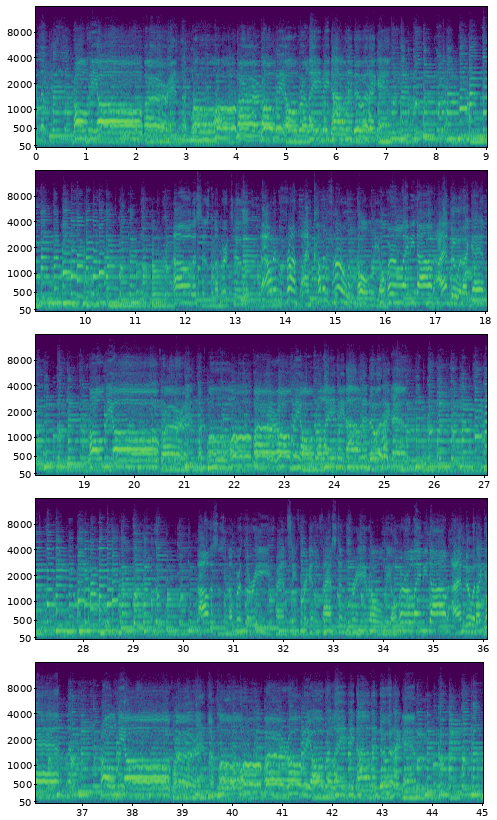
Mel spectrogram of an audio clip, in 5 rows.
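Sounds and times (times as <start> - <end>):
acoustic guitar: 0.0 - 45.0
banjo: 0.0 - 45.0.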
